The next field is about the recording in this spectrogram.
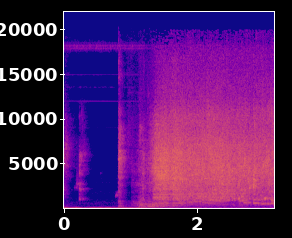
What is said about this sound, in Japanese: シャワーなんかさ、結構水圧が強いんですよね。でかいの、シャワーヘッドが。今の手のひらぐらいの大きさがある。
